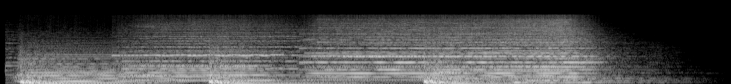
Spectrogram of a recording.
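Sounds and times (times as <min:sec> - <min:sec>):
music: 0:00.0 - 0:07.2.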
